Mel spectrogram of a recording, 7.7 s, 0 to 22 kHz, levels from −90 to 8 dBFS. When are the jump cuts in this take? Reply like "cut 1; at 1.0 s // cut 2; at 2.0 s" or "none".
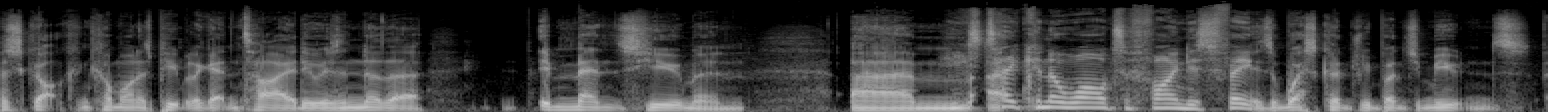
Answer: cut 1; at 6.2 s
